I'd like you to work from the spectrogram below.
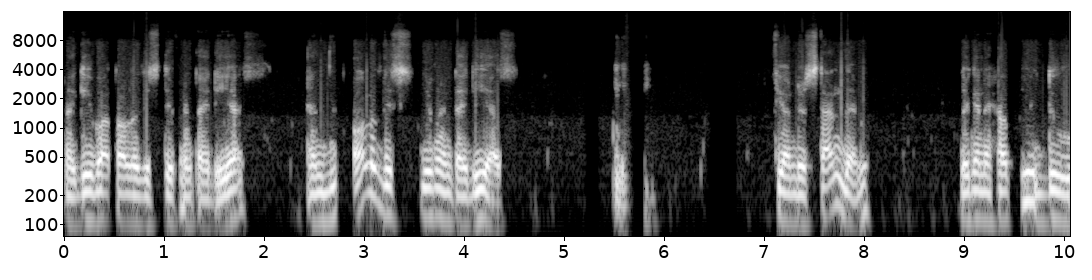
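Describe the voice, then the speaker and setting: With a non-native accent, a man speaks at a moderate pace and fairly low pitch, with ordinary pitch variation, very even loudness and long, frequent pauses. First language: not English. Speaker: painting instructor. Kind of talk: tutorial. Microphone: poor mic, hoping for a better one.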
